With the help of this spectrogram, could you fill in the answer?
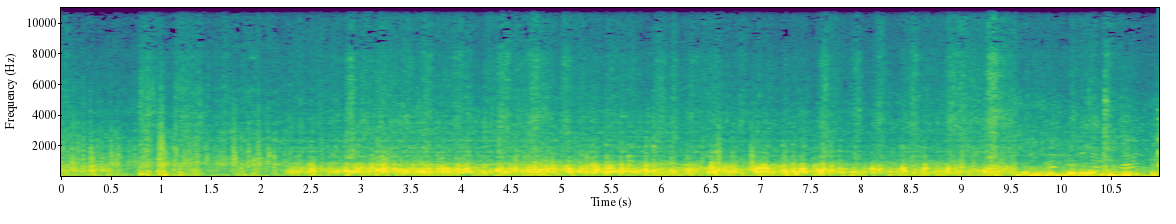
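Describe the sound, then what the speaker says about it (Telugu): A passenger train on the Chennai–Vijayawada line runs steadily on its rails past New Guntur with another train alongside, giving a continuous rumbling roar with faint rhythmic clatter, close and loud throughout with no pauses. "అవతల సైడ్ ఏదో ట్రైన్ అయితే ఉంది."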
